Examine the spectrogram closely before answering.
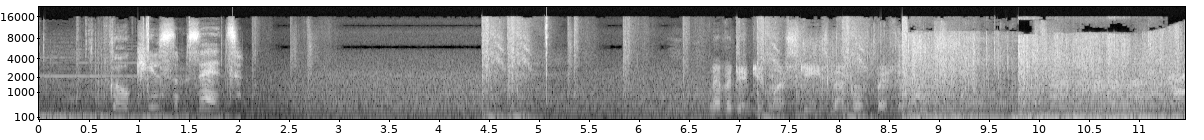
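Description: Rifle shots fire in short bursts.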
